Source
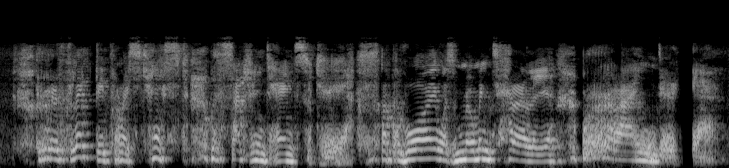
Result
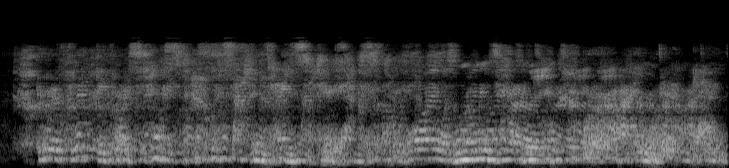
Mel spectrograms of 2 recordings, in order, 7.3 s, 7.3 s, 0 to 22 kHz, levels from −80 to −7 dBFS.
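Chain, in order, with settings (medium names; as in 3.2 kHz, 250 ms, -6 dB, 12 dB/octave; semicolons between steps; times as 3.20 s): 3.75–4.15 s: compression, threshold -30 dBFS, peak gain reduction 9 dB; chorus 1.2 Hz, delay 19.5 ms, depth 5.1 ms; multi-tap echo 44/416/677/776 ms -7.5/-7.5/-6/-13.5 dB; trim -4 dB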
